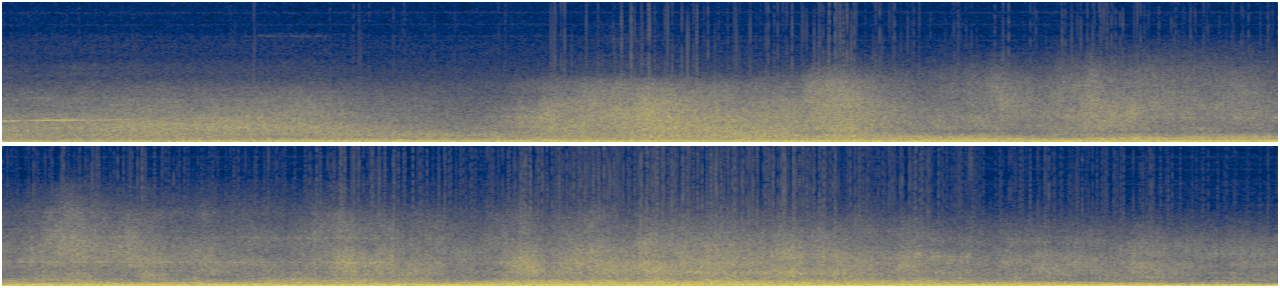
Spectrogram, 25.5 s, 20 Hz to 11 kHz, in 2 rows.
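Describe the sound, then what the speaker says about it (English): A United Airlines Boeing 777-200 arriving at San Francisco International Airport from Heathrow, a loud continuous roar of jet engines rising and swelling throughout, with no voices over it. "United 900 flying in from Heathrow."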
